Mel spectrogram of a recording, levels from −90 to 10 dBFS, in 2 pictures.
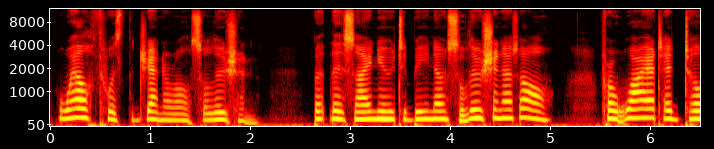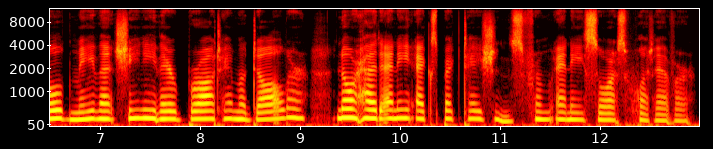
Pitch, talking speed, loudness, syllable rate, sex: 210 Hz, 155 wpm, -18 LUFS, 4.4 syllables/s, female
